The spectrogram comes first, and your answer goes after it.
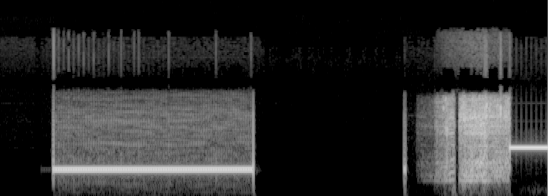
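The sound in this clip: A telephone dial tone hums steadily for about two seconds and then cuts off. After a pause come a sharp click, a burst of line noise and a clear, steady higher beep.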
